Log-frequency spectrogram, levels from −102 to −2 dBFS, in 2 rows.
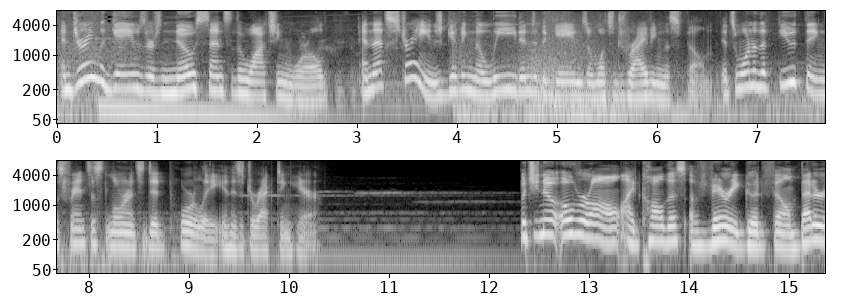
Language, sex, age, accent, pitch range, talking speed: English, male, 30-49, American, 130-175 Hz, 200 wpm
